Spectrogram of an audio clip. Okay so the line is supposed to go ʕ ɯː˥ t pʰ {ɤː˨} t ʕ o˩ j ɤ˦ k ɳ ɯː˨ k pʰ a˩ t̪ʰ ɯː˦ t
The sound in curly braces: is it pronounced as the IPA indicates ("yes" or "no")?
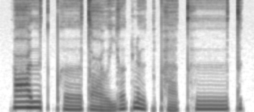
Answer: yes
